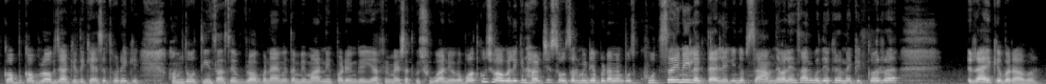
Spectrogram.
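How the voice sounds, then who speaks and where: A woman's voice: a little high, fairly even intonation, quick pace, a little mellow. Chatty young woman vlogging from home. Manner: chatty, aggrieved, speaks straight to viewers. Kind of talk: casual vlog chat to viewers. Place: small room at home, fan switched off. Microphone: phone camera held close.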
